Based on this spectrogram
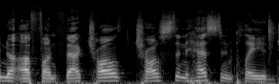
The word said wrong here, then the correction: Charlton: What's his name? Charles? How do you say it? – Charlton. – Charlton Heston.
